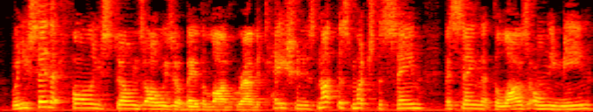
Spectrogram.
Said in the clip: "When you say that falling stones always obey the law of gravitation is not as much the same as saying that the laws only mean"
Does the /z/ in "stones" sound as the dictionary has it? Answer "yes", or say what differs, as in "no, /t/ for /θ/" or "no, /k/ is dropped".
yes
